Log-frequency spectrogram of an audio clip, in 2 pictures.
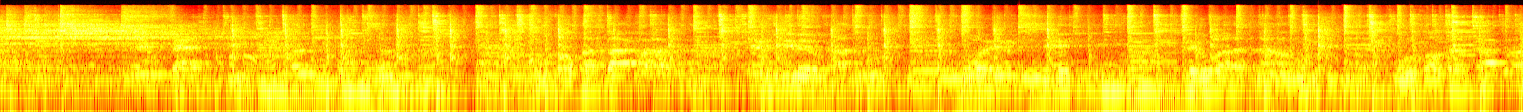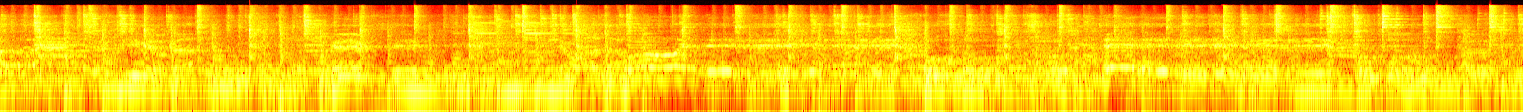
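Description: Live band playing a baião on acoustic guitar and electric bass, over a steady percussion beat.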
